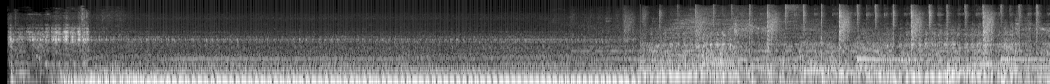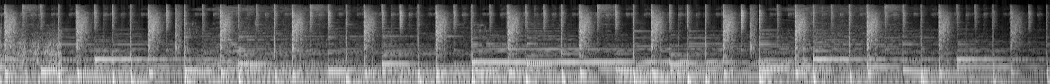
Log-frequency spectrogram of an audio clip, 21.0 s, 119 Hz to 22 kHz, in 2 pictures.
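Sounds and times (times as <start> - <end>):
car engine droning: 0.4 - 12.1
music with driving drum beat: 6.1 - 21.0.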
